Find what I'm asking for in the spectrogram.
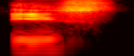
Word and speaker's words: Ys: It's spelled a Y, but it's pronounced East. It was a Japanese joint that was released for TurboGrafx, and it was ill as fuck, and I love that joint.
